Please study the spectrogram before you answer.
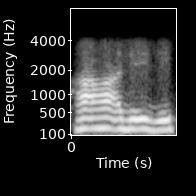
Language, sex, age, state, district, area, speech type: Urdu, male, 18-30, Bihar, Saharsa, rural, conversation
